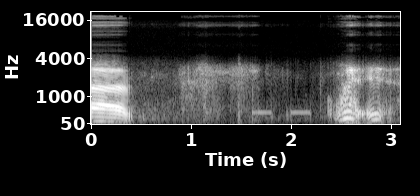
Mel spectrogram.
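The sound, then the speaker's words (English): Two short, steady electronic beeps, phone-like and fairly low in pitch, sound one after another in a brief pause between stretches of talking. They are soft compared with the voices. “Do you hear that beeping? I did hear a little beep, yeah.”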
